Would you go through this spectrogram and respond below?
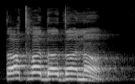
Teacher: जीभ जब दांत से स्पर्श करती है तो ये दंतव्य ध्वनियाँ निकलती है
